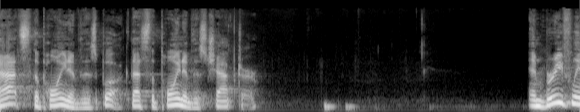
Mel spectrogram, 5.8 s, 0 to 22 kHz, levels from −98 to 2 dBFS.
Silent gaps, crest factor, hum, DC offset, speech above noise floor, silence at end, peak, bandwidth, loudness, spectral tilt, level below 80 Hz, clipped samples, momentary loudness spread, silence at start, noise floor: none; 18 dB; none; under 0.1%; 55 dB; 0 s; -2 dBFS; 16.5 kHz; -18 LUFS; -5 dB/octave; -64 dBFS; under 0.1%; 23 LU; 0 s; -72 dBFS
